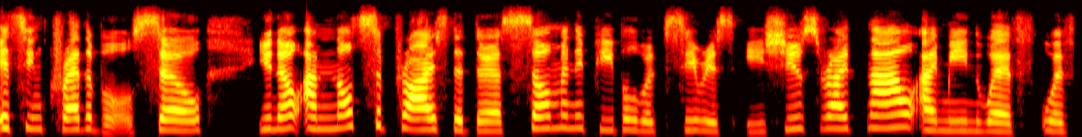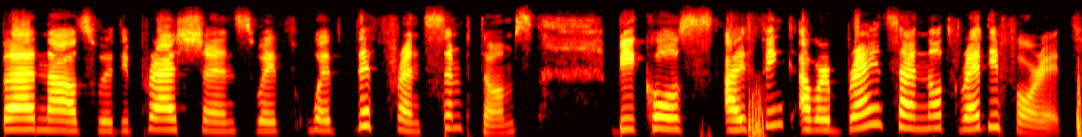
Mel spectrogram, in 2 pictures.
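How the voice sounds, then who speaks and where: A woman's high-pitched voice with a bright, sharp tone and ordinary pitch variation, at a moderate pace, in a dry, close sound with no echo and a quiet background. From Poland. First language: Polish. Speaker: psychologist. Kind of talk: webinar talk.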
